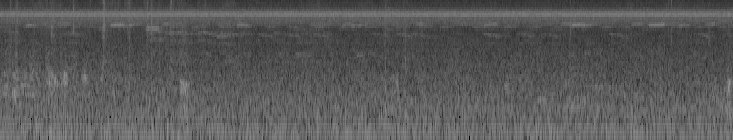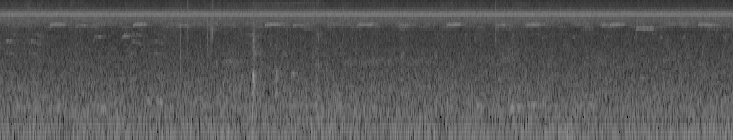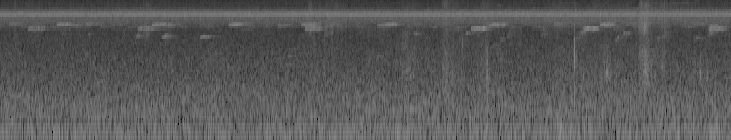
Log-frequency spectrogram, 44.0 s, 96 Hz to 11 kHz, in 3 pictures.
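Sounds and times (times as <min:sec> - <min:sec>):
insect chirps: 0:00.0 - 0:43.9
insects droning: 0:00.0 - 0:43.9.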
